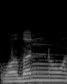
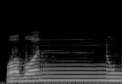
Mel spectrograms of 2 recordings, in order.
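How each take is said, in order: First: The doubled n is cut short and rushed. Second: The doubled n is held long and nasal. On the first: The speaker calls it wrong. "Bukan wadhannu" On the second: The speaker calls it right. "tapi wadhannu"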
